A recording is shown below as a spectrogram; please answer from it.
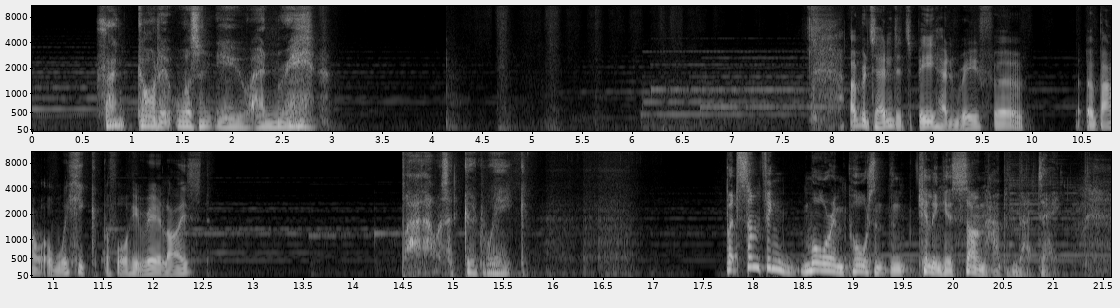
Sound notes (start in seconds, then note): none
